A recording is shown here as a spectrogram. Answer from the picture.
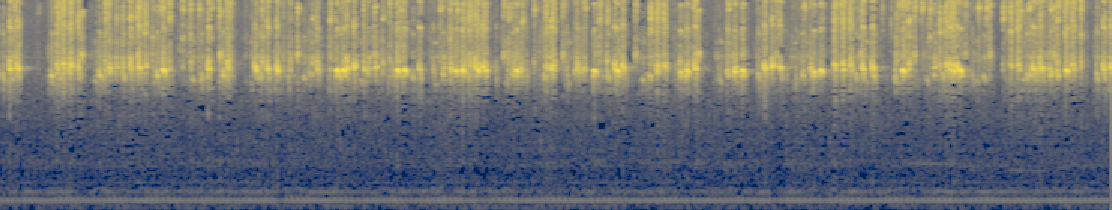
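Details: Several live crickets produce a shrill, rapidly pulsing chirp in uneven bursts, nearly continuous, with a low electrical-sounding hum beneath.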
